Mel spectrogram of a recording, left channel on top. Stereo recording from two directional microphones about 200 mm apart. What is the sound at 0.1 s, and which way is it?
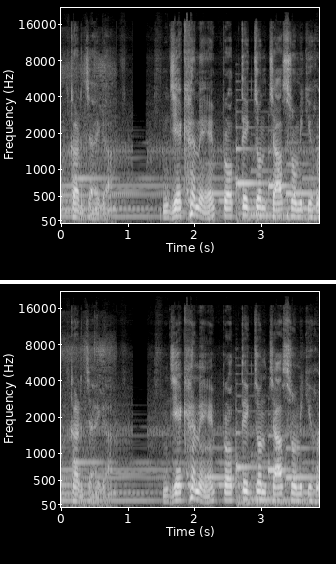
Speech, 20° left (ahead or behind).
